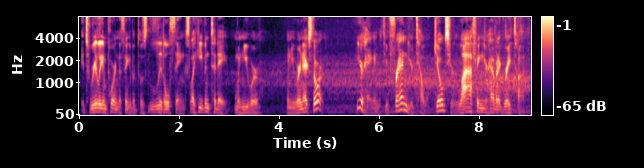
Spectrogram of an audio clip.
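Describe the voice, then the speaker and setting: A man playing a kindly, philosophical older neighbor in an ASMR roleplay, talking in an easygoing, folksy, rambling way with thoughtful pauses. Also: low voice, very animated, fairly bright tone, slight background noise. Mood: reflective, earnest. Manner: folksy, rambling, pausing, chuckling between thoughts. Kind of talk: ASMR roleplay, one-sided conversational monologue.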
